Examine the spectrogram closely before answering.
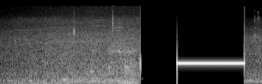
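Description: An electronic doorbell at a studio gives a single steady, mid-pitched beep lasting under a second. It comes right after a brief silence that cuts off a stretch of noisy background sound.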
